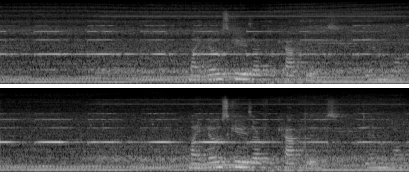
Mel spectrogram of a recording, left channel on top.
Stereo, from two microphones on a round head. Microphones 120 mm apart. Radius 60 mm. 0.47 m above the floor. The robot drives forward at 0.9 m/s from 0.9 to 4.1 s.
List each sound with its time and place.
0.0 s an engine running: 70° left (ahead or behind), 2.5 m; by 4.1 s 50° left (ahead or behind), 3 m
1.9 s a woman speaking: 20° right (ahead or behind), 1.3 m; by 4.0 s 10° right (ahead or behind), 2 m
